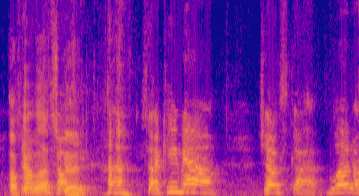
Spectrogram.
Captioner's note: laughs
